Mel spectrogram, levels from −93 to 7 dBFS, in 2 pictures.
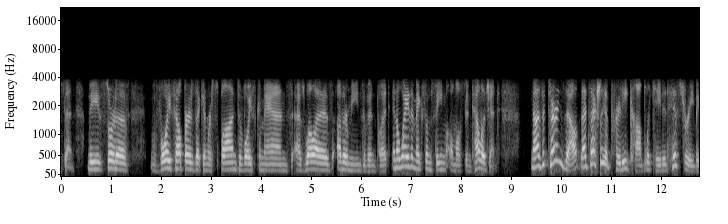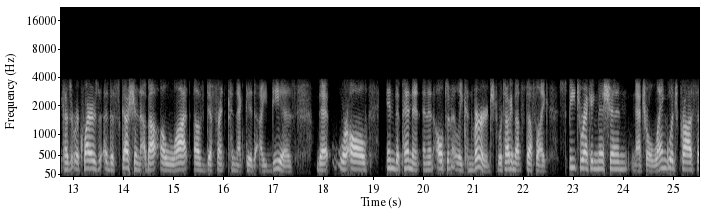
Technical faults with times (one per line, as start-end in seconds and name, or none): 0.00-25.53 G.729 codec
